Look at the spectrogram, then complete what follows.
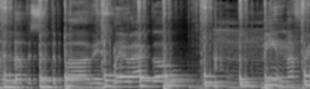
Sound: mmmm

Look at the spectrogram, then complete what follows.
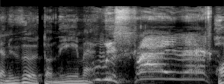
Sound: deutsch bier noises

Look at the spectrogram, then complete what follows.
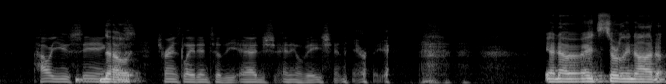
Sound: laughs

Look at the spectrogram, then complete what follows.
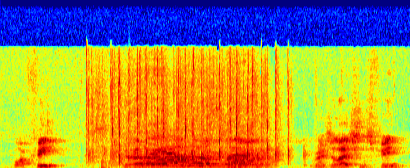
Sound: all clapping

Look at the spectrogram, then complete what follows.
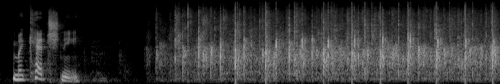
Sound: audience applauding

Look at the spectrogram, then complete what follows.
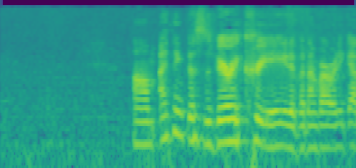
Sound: voiceover

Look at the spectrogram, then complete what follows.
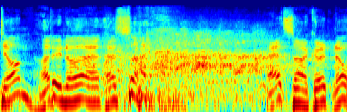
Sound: audience laughing

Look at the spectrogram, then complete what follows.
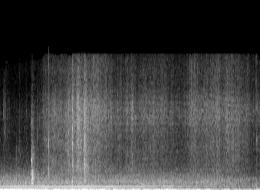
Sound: bag rustling

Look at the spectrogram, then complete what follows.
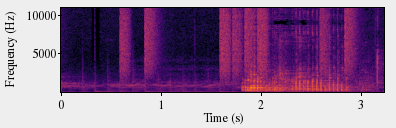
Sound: lion roar

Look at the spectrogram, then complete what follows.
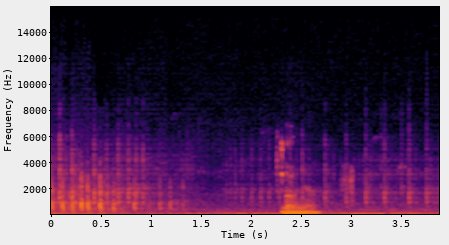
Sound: creaking

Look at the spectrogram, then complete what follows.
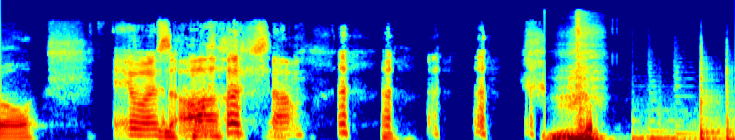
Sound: laughs

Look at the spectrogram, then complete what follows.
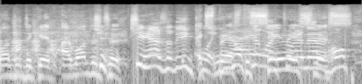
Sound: laughing

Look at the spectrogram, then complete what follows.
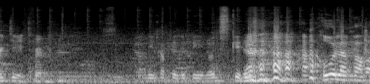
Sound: laughs

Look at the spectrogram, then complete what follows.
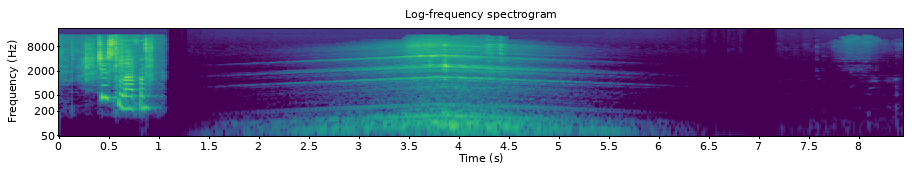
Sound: swoosh sound

